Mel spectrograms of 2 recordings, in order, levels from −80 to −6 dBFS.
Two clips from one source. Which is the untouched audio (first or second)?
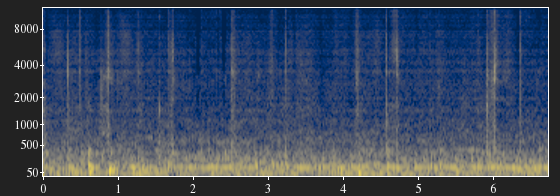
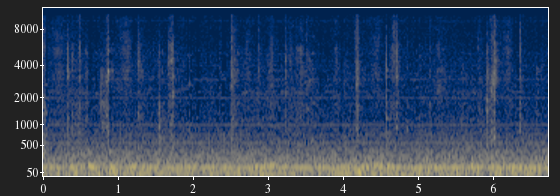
second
